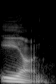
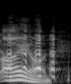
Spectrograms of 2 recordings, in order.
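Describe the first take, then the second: First: The word begins with an 'ee' sound. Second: The word begins with an 'eye' sound. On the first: This is how it is said in Greece. "in Greece they say eon" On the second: This is how it is not said in Greece. "and not ion"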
